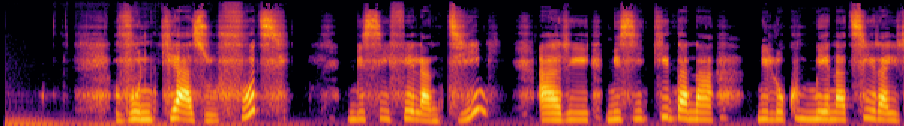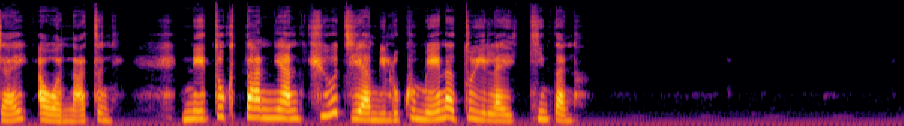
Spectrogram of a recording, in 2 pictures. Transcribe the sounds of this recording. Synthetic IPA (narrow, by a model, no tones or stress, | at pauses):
vunikʰiazufut͡si̥ | misifeland̪imi̥ | aɾimisikʰint̪anə | milukumenət͡siɾajizajawanat̪ini̥ | nit̪uku̥t̪anianikʰiud̪iəmilukumenət̪uilajkʰint̪anə̥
